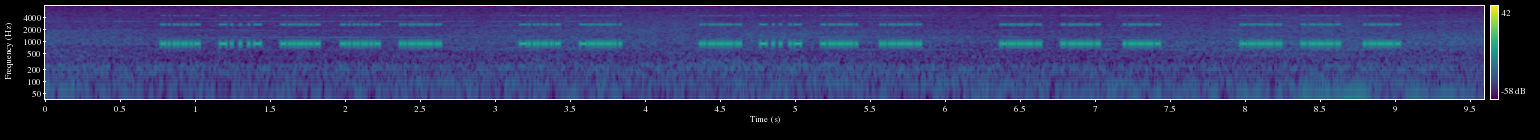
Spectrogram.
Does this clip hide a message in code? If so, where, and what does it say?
Yes: Hellschreiber (Feld-Hell, 122.5 baud) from 0.8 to 9.0 s, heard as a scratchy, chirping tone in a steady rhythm, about 900 Hz, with the noise of a residential street. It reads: OH0OS DE SM6S 589 589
